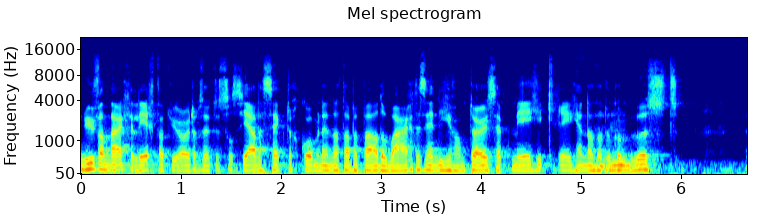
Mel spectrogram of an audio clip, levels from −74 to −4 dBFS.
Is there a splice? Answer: yes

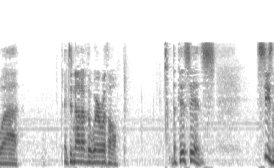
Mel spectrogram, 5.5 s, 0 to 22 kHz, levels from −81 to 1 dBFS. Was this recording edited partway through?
no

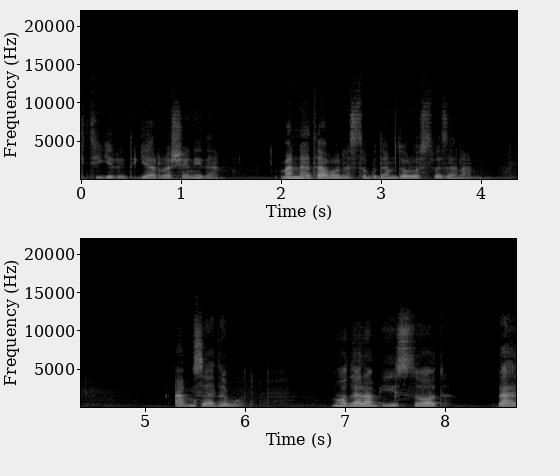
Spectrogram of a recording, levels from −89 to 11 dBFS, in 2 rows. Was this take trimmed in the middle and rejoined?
yes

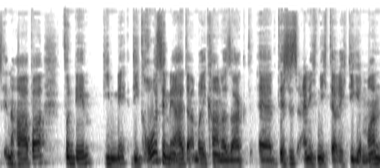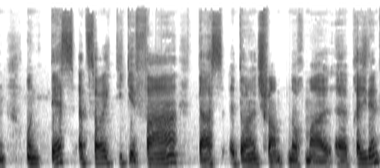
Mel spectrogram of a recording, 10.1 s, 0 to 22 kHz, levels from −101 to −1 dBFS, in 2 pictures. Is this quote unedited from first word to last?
yes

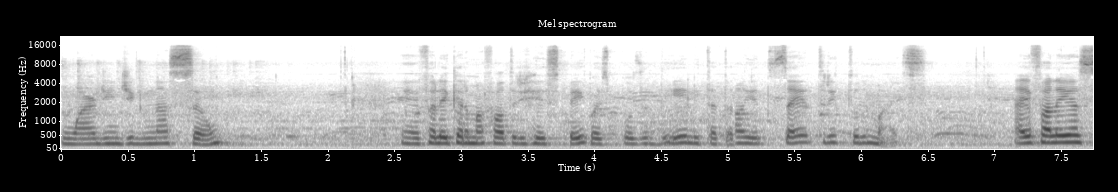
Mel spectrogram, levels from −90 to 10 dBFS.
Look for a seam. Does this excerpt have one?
yes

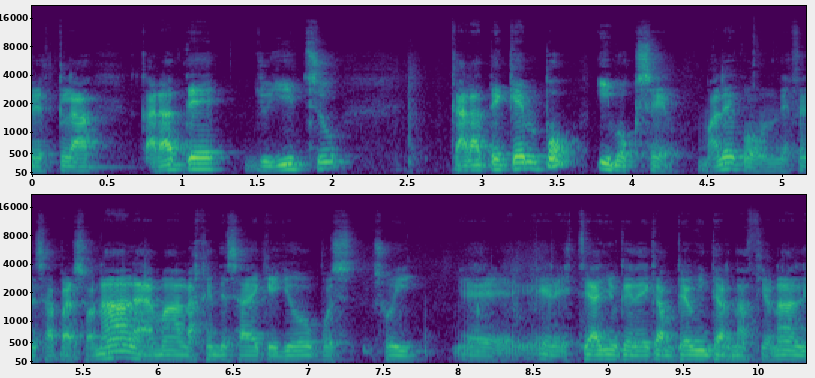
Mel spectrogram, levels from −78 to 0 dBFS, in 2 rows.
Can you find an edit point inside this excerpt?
yes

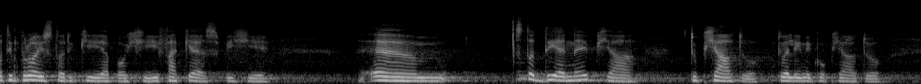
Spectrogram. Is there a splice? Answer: yes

